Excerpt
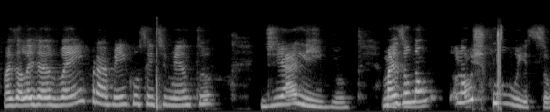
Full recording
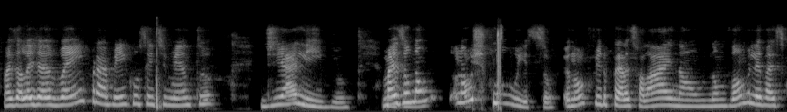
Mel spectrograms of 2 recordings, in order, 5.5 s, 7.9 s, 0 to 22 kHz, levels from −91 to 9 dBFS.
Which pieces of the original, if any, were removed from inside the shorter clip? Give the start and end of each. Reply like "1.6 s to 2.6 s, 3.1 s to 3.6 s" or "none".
none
